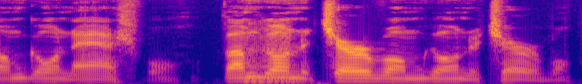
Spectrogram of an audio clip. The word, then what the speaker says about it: Asheville: the the Vil like I understand why they say that because it looks like that. It looks how it's spelled, but I I say V. So if I'm going to Asheville, I'm going to Asheville.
